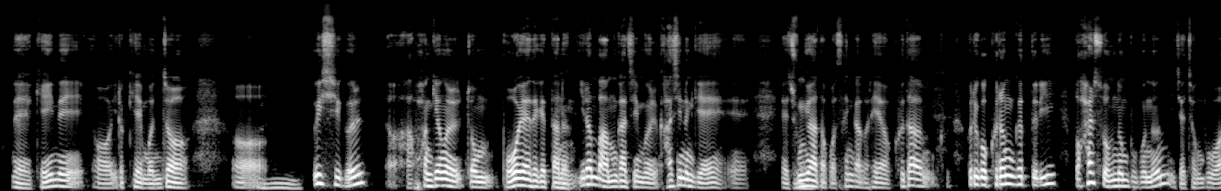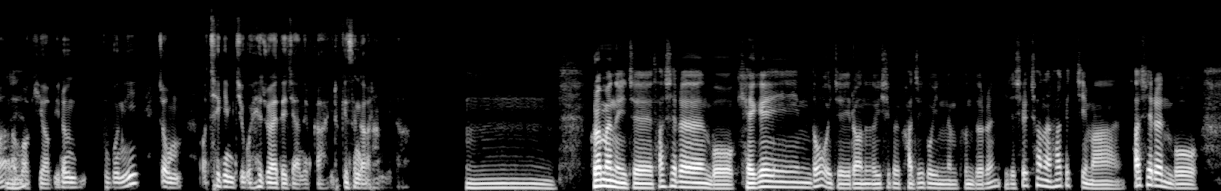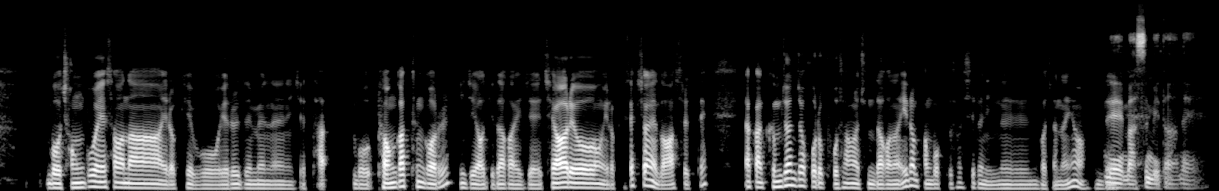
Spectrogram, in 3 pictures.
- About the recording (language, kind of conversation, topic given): Korean, podcast, 플라스틱 쓰레기 문제, 어떻게 해결할 수 있을까?
- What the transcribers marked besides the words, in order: other background noise; tapping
